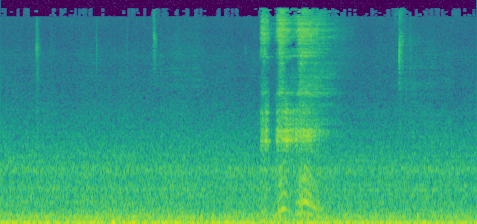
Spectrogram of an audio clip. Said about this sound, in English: I'm on the freeway with all the maniac drivers.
